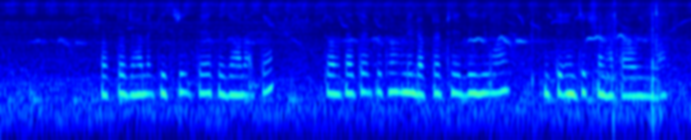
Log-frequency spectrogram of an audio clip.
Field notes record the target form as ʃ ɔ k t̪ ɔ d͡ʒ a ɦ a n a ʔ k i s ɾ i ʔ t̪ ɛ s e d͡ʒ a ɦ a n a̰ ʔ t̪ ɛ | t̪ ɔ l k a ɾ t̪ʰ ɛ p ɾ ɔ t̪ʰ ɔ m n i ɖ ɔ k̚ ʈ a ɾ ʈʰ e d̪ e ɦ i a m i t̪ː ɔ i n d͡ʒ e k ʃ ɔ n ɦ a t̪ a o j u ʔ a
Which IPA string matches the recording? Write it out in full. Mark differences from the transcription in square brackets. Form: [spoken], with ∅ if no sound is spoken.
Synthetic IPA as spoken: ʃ ɔ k t̪ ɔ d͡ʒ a ɦ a n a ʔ k i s ɾ i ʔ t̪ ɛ s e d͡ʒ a ɦ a n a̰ ʔ t̪ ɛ | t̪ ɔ l k a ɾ [t̪] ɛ p ɾ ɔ t̪ʰ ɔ m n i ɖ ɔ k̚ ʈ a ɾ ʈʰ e d̪ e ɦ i a m i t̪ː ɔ i n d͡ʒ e k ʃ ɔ n ɦ a t̪ a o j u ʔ a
